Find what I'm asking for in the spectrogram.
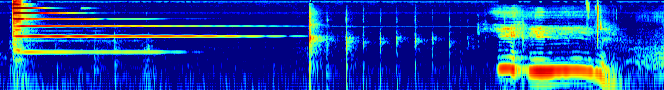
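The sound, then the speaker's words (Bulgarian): A small bell is struck once and rings out brightly, its clear metallic tone fading slowly over a couple of seconds. A few faint clicks follow, then a brief spoken exclamation. “Мет ми капе на сърцето, всеки път го казвам и ще продължавам да го казвам това звънче, като го чуя така направо.”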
